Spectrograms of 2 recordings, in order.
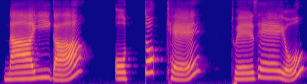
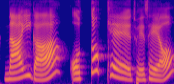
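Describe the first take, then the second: First: It is said at a slow speed. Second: It is said at a normal speed.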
